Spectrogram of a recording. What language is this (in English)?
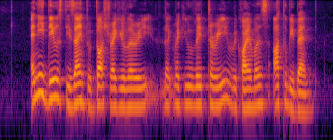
English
